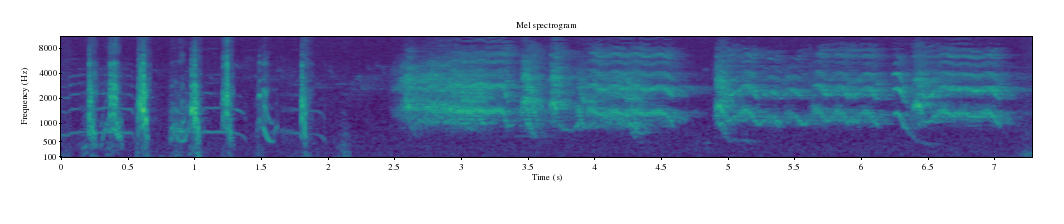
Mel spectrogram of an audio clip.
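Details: Red fox (Vulpes vulpes) at night: a few sharp yips, then a long run of harsh, rasping, stuttering chatter in rough bursts like cackling laughter, as foxes play fight and chatter with each other.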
